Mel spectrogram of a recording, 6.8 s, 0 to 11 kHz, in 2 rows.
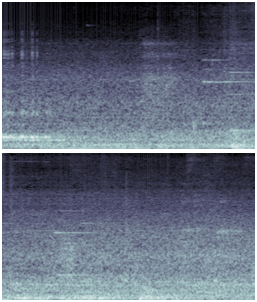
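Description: Tokyo Metro 03 series chopper-control electric train running on the Hibiya Line, heard aboard the motor car. A steady hum fades out within the first second, leaving the rumble of wheels on track, which grows heavier in the middle, with a few brief faint high tones.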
